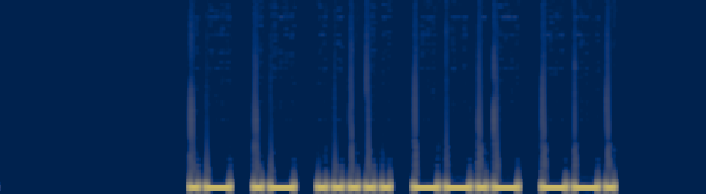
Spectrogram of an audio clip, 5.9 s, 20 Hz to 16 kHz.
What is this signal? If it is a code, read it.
Morse code, heard as a keyed tone, about 18 wpm, 700 Hz. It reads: AA5QG
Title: Speed Racing - USA Call Signs 15wpm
